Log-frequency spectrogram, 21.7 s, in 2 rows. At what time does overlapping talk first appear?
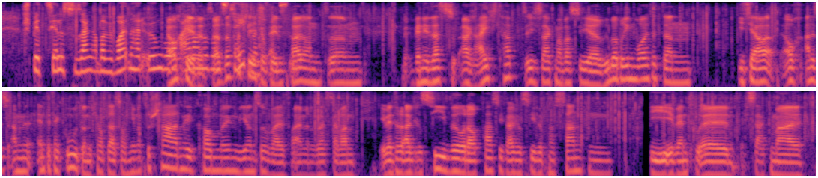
2.2 s

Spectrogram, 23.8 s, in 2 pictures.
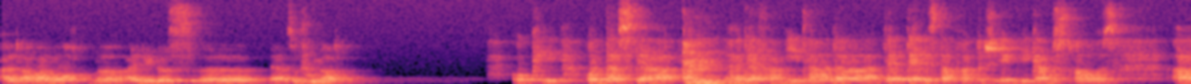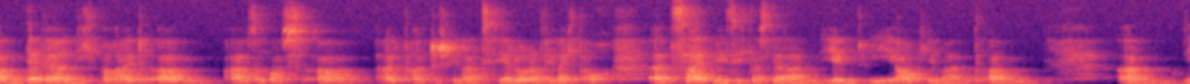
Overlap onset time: none

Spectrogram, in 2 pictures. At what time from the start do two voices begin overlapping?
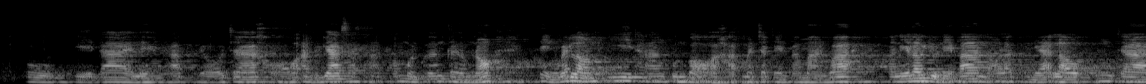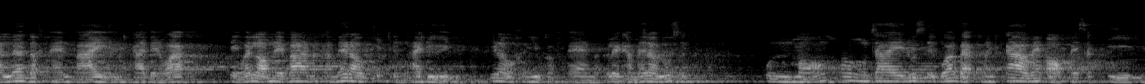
none

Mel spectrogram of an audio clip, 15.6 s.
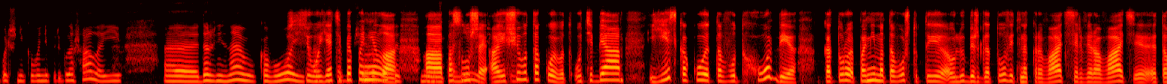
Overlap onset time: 3.8 s

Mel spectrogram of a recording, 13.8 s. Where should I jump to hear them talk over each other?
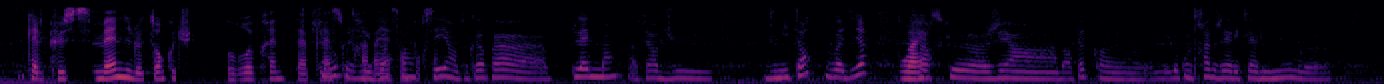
3.1 s

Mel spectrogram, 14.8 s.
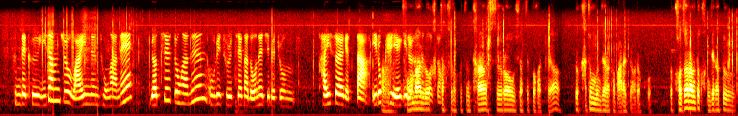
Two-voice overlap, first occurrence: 7.6 s

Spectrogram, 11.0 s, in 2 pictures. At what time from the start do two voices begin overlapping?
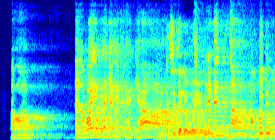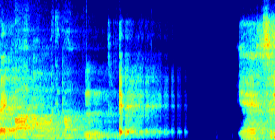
3.1 s

